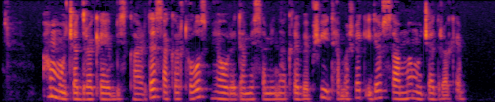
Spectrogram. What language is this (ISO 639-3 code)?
kat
